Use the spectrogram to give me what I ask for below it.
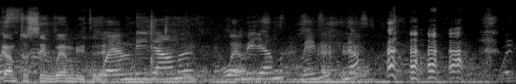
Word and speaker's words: Wembanyama: Wembanyama? Wembanyama? Maybe? No? How you say it? Wembanyama? Wembanyama.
